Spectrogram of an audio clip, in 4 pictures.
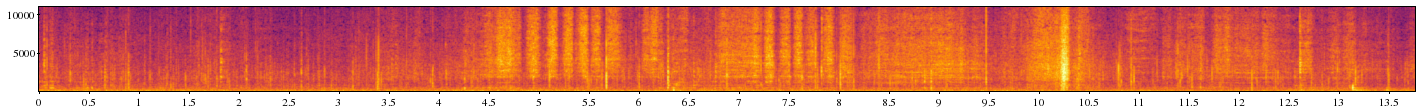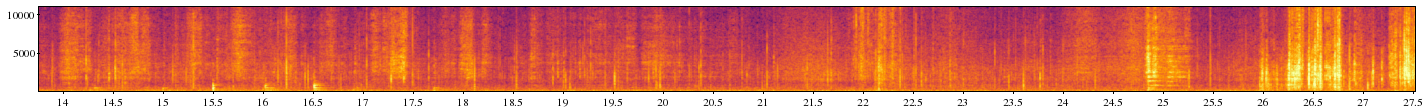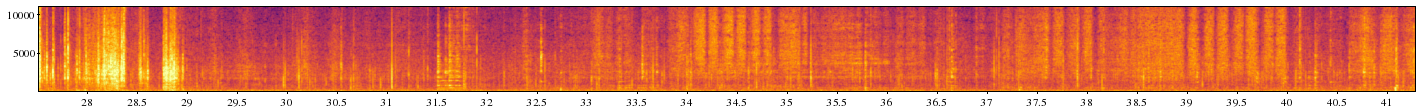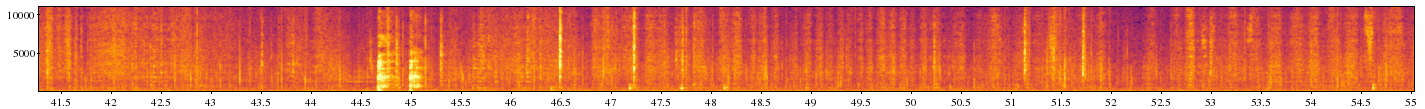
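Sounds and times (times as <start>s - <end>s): rubbing and scraping: 4.0s - 55.0s.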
